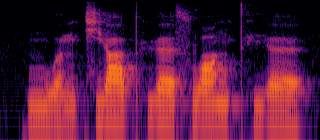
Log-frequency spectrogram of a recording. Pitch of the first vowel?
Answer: low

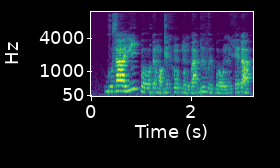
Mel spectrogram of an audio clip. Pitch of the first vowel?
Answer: high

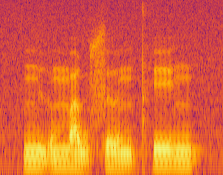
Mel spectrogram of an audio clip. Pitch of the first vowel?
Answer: low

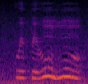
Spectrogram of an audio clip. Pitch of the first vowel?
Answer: low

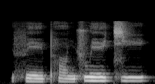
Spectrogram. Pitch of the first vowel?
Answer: rising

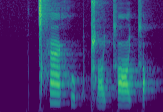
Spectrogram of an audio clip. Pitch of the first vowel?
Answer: high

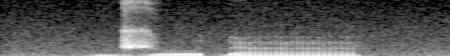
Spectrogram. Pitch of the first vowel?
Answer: low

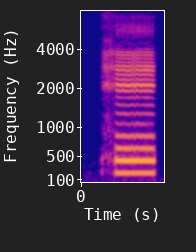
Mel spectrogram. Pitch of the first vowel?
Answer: high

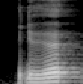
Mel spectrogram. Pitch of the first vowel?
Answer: rising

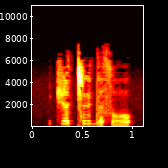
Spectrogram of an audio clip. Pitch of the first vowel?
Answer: high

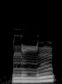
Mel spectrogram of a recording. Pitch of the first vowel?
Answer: rising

